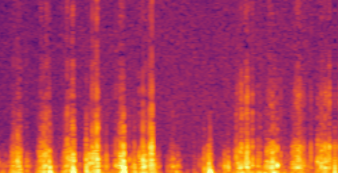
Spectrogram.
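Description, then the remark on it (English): A caterpillar munching on a leaf, heard as a steady run of crisp, crackly bites and rustling clicks, irregular but continuous, over a soft hissing background with no voices. “And actually, we have that particular sound of a caterpillar munching on a leaf that we can play.”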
